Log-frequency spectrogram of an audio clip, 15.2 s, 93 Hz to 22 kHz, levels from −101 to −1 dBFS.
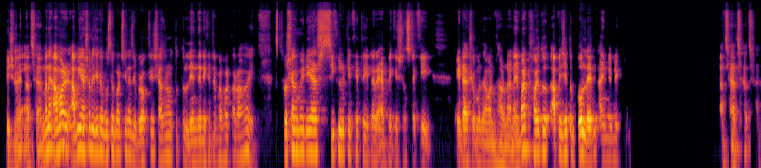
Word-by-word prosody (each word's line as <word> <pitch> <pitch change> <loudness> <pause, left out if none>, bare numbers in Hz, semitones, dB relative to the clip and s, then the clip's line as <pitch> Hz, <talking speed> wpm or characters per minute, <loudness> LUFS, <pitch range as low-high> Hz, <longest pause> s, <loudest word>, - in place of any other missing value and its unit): বিষয়, 100 -4 -4
আচ্ছা। 95 0 -6
মানে 180 +3 +5
আমার, 190 +5 +7 0.2
আমি 170 - +3
আসলে 170 +1 -1
যেটা 160 -1 +1
বুঝতে 145 +3 -2
পারছি 150 +1 -3
না - - -2
যে - - -6
Blockchain 115 +6 -2
সাধারণত 135 +2 -5
তো - - -13
লেনদেনের 115 +1 -1
ক্ষেত্রে 130 +2 -13
ব্যবহার 130 +2 -6
করা 130 - -3
হয়। 160 -1 -5 0.6
Social 160 +3 +2
media 155 -1 +3 0.3
security 150 +2 -2
এর 150 - -17
ক্ষেত্রে 150 0 -6
এটার - - -5
application - - -9 0.2
টা - - -5
কি? 350 -1 -4 0.7
এটা - - +4
সম্বন্ধে 115 -1 -5
আমার 105 -1 -4
ধারণা 95 -1 -4
নাই। 95 - +2
বাট 175 +1 +6
হয়তো 155 +1 +3 0.2
আপনি 150 - +2
যেহেতু 155 +1 +1 0.2
বললেন 145 -6 +8 0.2
আই 125 - -1
মেবি 125 +1 -7 2.1
আচ্ছা, - - -9
আচ্ছা, - - -10
আচ্ছা। - - -15
145 Hz, 170 wpm, -23 LUFS, 115-160 Hz, 2.1 s, বললেন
